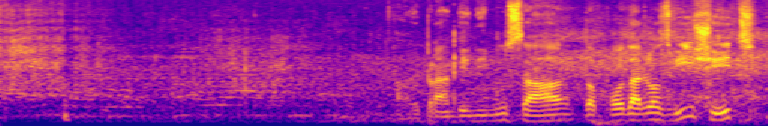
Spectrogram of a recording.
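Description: Skis scrape and hiss on hard snow.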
